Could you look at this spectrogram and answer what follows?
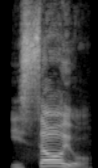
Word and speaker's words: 있어요: The last one is the final consonant ‘ㅆ.’ ‘ㅆ’ is pronounced as the same ‘ㅆ’ not [ㄷ]. For example, '사람이 집에 있어요.' (=A person is at home.) How would you pronounce it? Good.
